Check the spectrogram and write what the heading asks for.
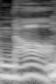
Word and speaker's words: Nall: So in the beginning, characters, you have Alex, Luna, and is it Nail or is it Nall? – No, I would have said Nall. – I always said Nall too, but it's spelled like Nail, right? – N-A-L-L. – Is it N-A-L or I thought it was N-A-I-L? – Oh, I think it's N-A-L-L. – I'm pretty sure it's N-A-L-L.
